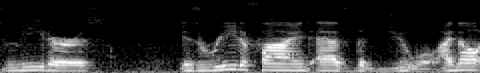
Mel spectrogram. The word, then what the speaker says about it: joule: is what it looks like you know it's Joule is j o u l e that is the pronounced julno just so folks know so that's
